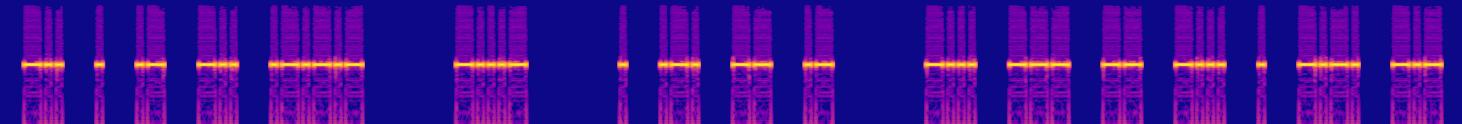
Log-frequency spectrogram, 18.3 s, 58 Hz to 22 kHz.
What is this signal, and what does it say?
Morse code, heard as a keyed tone, about 18 wpm, spaced as for 12 wpm, 1000 Hz. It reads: DEAD. <BT> ERMA BOMBECK
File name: qotdfiles / 12wpm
